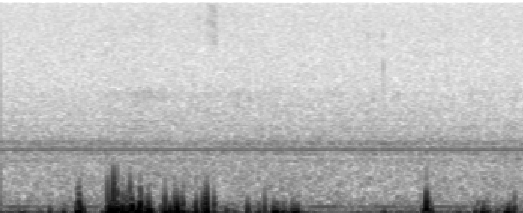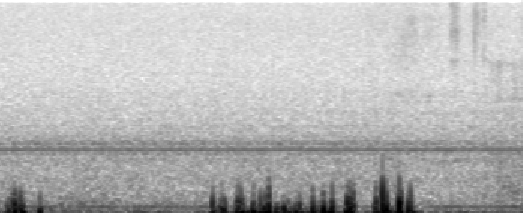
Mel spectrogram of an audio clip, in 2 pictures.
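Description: Soft, irregular low thumps and rumbles of a hand and paintbrush working on a canvas laid flat on a table. They come in clusters about a second in, around the middle, and in a busier run near the end, over a faint steady high-pitched tone.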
